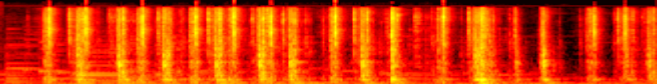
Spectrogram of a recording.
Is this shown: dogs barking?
no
